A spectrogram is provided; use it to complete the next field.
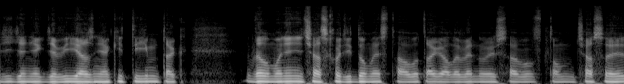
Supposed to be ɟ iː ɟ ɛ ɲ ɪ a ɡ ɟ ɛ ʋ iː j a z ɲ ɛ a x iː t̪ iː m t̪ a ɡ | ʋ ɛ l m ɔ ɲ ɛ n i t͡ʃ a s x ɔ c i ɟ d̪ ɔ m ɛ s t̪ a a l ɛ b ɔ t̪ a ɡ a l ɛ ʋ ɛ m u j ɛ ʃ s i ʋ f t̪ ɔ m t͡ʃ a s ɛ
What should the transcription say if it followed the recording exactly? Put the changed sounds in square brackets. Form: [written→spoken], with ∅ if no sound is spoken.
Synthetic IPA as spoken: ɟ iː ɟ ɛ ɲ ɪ [a→ɛ] ɡ ɟ ɛ ʋ iː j a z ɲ ɛ a [x→k] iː t̪ iː m t̪ a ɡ | ʋ ɛ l m ɔ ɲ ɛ [n→ɲ] i t͡ʃ a s x ɔ [c→ɟ] i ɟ d̪ ɔ m ɛ s t̪ a a l ɛ b ɔ t̪ a ɡ a l ɛ ʋ ɛ [m→n] u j ɛ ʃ s [i→a] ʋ f t̪ ɔ m t͡ʃ a s ɛ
